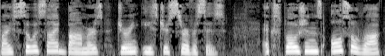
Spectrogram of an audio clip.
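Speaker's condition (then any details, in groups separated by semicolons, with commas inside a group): No condition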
